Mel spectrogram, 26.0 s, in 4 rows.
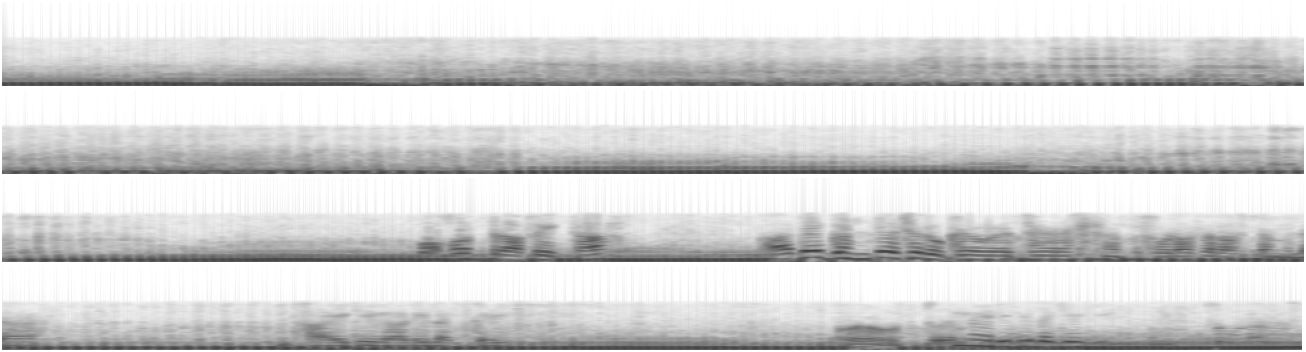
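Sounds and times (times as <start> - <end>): motorcycle engine at low revs: 0.0 - 26.0.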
